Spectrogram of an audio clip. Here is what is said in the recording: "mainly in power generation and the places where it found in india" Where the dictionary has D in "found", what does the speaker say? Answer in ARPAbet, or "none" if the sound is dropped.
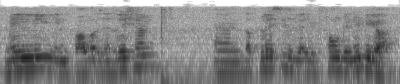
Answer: D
